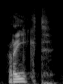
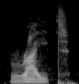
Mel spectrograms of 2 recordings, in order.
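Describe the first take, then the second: First: It is said with a guttural, Germanic-sounding ending. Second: It is said in the ordinary modern way. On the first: This is how the word was said before the Middle Ages. "it sounded almost Germ- Germanic, like really Germanic" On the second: This is how the word is said today. "a knight in the Middle Ages wouldn't say right"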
